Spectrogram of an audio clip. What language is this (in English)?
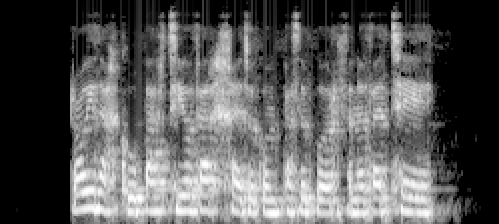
Welsh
